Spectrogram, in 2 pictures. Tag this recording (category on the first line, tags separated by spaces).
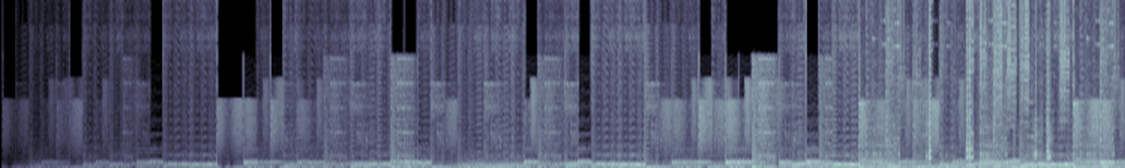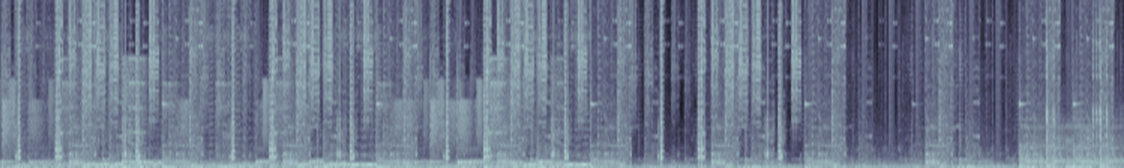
Music > Multiple instruments
Soundtrack Ambient Horror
